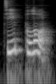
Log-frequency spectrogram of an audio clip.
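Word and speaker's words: тепло: it is russian adverb here again we have a very interesting russian phonetic um thing because this year in the first syllable we pronounce like e and the story is quite similar when ye is in unstressed weak position you pronounce it like i hope that you understand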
